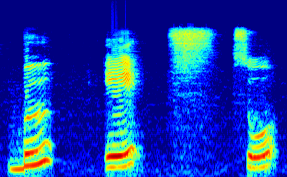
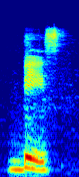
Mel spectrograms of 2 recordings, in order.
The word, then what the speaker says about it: base: So e is silent here, and also you say the actual sound of this letter, that is a, base. You would not tell this as bass. You should say it as base, as the first vowel says its actual sound.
